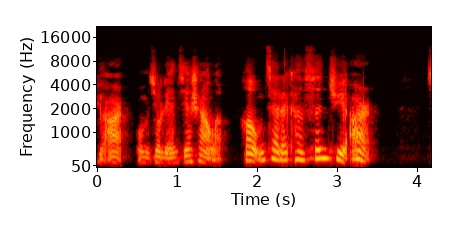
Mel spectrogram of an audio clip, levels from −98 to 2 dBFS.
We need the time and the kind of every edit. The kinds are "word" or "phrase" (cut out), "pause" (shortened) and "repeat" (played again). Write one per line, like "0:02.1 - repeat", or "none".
0:01.7 - pause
